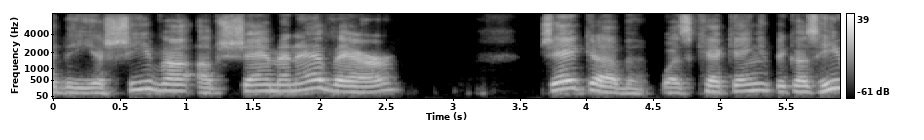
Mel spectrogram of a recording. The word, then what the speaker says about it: Eber: the yeshiva of shame the ever as it's pronounced in hebrew uh shem and eber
